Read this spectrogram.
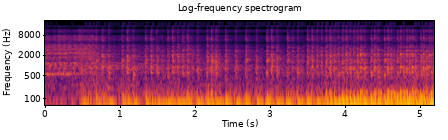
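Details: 1973 Mustang V8 fitted with a new single-wire distributor, plug wires, spark plugs and a 600 cfm Edelbrock carburetor. It gives a deep burble with steady firing, revs briefly, then settles into an even, smooth idle.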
